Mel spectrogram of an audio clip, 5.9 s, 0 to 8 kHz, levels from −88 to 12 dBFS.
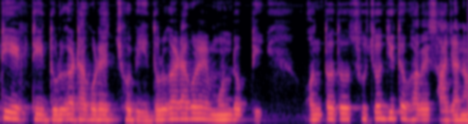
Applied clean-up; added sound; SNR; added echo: none; none; none; none.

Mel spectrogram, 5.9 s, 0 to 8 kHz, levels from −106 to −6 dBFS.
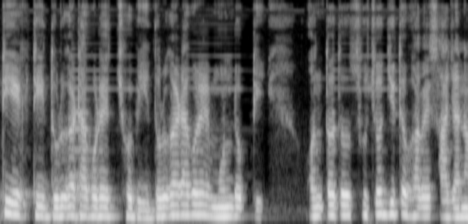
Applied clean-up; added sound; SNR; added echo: neural mask model DeepFilterNet 3.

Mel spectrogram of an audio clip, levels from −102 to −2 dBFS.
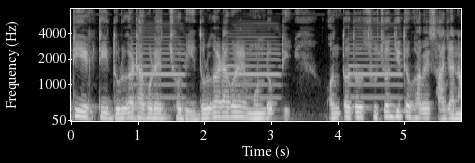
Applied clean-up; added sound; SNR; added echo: none; Wind instrument, woodwind instrument; 15 dB; none.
